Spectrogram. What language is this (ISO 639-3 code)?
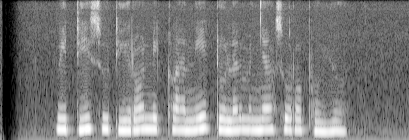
jav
